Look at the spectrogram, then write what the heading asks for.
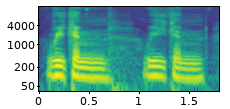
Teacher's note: I'm not stressing the words we or can we can we can I'm making we just long enough to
